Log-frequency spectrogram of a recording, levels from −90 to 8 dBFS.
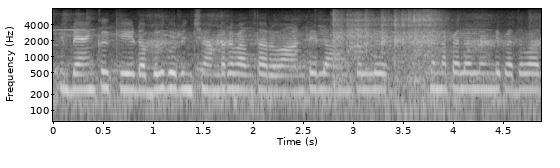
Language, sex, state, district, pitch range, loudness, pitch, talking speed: Telugu, female, Andhra Pradesh, Manyam, 240-250 Hz, -15 LUFS, 245 Hz, 160 wpm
